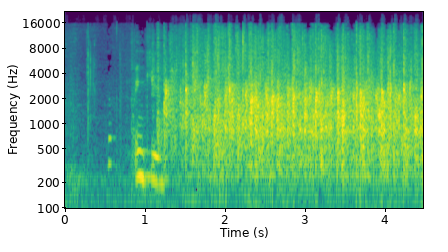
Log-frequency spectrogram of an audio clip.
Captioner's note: applause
